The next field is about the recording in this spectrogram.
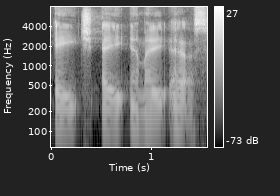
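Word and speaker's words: chamas: it's a Hebrew word you pronounce it with a little bit of guttural stop it's it was spelled in English c h a m a s but in it's Hamas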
